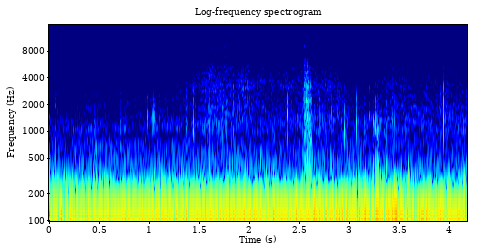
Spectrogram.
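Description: A boat's engine running with a steady low drone, with a few faint clicks over it.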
